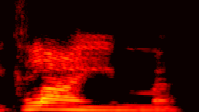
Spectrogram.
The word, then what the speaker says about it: climb: listen to the pronunciation you're not going to say climb is M right so you say climb let me see Aha and how do you pronounce how do you pronounce this verb in ing how do you pronounce it climbing excellent moris very good excellent repeat please climbing excellent letter B no we don't pronounce it so we say climbing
